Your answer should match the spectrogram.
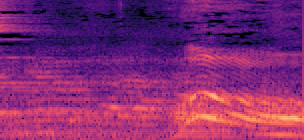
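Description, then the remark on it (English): Glasses clink together in a toast at a bar, a bright ringing chime that lingers briefly amid faint background chatter. “Cheers. Cheers.”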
